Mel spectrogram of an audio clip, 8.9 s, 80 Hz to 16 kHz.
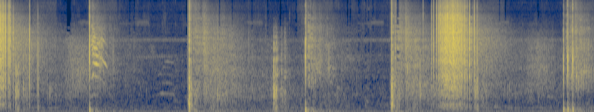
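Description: A 200-gram consumer fireworks cake firing shot after shot, with sharp bangs about every second or so and a close pair near the end. A longer hissing burst comes about two-thirds of the way through.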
